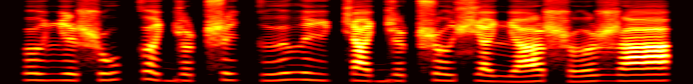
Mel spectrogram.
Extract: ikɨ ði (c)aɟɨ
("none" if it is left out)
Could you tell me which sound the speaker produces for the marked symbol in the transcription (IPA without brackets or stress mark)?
c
